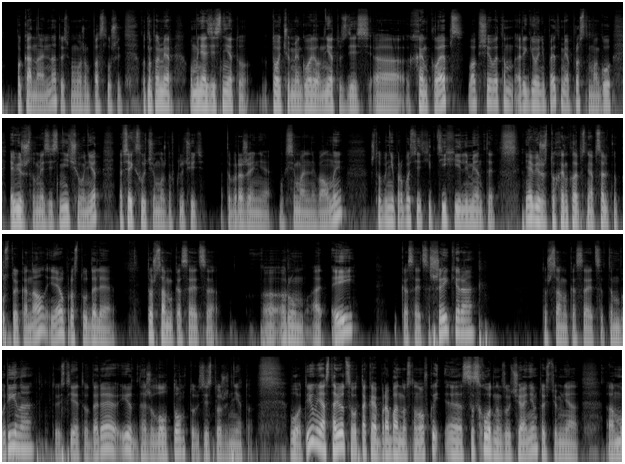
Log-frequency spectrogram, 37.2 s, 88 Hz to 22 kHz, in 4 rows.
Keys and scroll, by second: 17.8 super+BackSpace, 18.6 super+Return, 19.1 Return, 22.9 super+BackSpace, 23.6 super+Return, 24.2 Return, 25.4 super+BackSpace, 25.8 super+Return, 28.4 super+BackSpace, 28.8 super+Return, 29.7 Return, 31.0 super+BackSpace, 31.4 super+Return, 32.2 Return.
